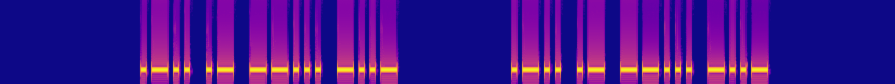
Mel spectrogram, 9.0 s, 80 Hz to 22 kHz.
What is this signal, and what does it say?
Morse code, heard as a keyed tone, about 22 wpm, 700 Hz. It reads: LA7X LA7X
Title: DXCC-100 Call Signs - 4 Characters - Repeated 2x - 22wpm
